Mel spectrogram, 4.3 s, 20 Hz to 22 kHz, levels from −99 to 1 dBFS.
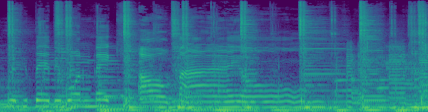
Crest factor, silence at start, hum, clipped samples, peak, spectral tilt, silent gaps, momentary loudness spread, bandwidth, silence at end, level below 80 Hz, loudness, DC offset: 18 dB; 0 s; none; under 0.1%; -8 dBFS; -4.5 dB/octave; none; 3 LU; over 20 kHz; 0 s; -38 dBFS; -27 LUFS; under 0.1%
